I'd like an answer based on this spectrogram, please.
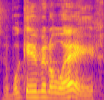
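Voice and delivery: loud, mocking, laughing through it; sarcastic laugh. Real, not acted. Streamer mocking the girlfriend's obvious discovery, laughing sarcastically. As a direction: scoff at how obvious it was.

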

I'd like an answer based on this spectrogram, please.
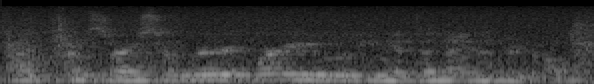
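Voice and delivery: ordinary talk, nothing marked

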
